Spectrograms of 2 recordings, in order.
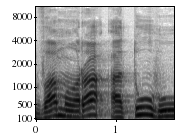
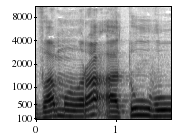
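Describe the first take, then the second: The two takes are said the same way.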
